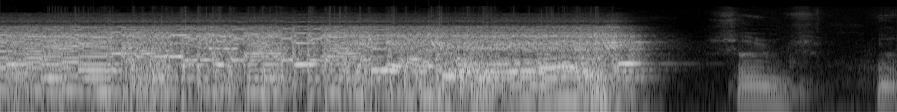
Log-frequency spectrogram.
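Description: Electric guitar through a HeadRush pedalboard with the drive turned full up, playing a heavily distorted rock lead line. Near the end the notes waver with bends or vibrato, and the playing stops suddenly about three seconds in.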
